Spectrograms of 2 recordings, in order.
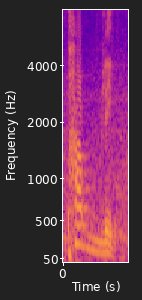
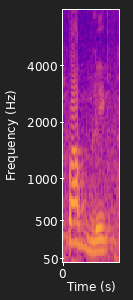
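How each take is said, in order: The two takes are said the same way.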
